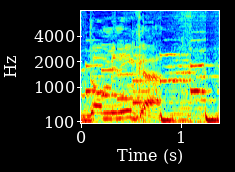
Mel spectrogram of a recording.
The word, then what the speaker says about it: Dominica: we call in Dominica it is spelled do em I and I see a it is not Dominica Republic this pronounce Dominica and the situated between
